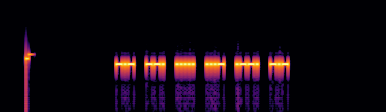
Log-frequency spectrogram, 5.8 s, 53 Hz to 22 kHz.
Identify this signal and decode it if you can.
Morse code, heard as a keyed tone, about 40 wpm, spaced as for 29 wpm, 700 Hz. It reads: KG5VPK
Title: USA Call Signs - 6 Characters - 2x Character Spacing - 40wpm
